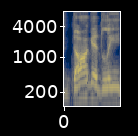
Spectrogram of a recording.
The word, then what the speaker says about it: doggedly: But if I said the hunter was doggedly determined to catch his prey, now that's an adverb, doggedly, but it still has that fully pronounced ed d.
